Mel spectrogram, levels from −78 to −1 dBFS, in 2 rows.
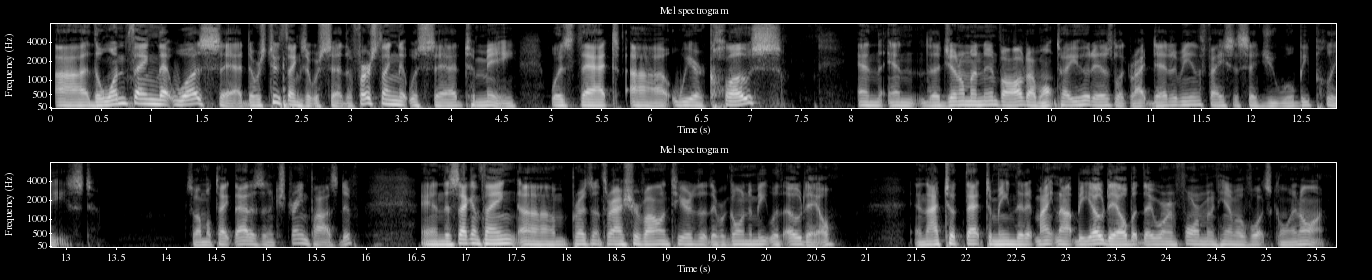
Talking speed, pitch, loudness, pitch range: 235 wpm, 115 Hz, -22 LUFS, 105-120 Hz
